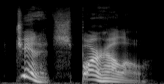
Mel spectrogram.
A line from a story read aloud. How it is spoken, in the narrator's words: she cried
